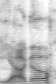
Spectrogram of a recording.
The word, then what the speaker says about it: Iago: Fucking Iago. – Is that how you say it? Iago? – Yeah.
